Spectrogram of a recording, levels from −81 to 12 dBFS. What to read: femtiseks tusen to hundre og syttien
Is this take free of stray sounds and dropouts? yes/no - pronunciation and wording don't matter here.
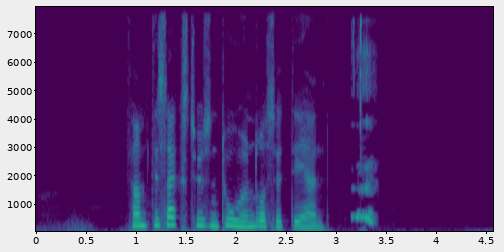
no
